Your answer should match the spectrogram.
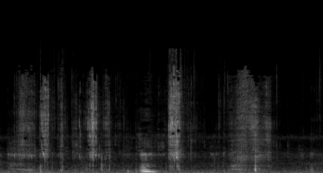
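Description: A person eating instant noodles: several short slurps and mouth noises as a forkful of noodles is sucked in and chewed, the longest slurp coming in the second half, with a brief 'mm' about halfway through.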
